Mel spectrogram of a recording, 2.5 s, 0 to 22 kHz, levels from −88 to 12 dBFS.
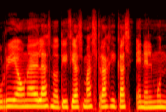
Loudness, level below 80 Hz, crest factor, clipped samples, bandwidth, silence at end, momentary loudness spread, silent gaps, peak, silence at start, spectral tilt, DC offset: -22 LUFS; -56 dBFS; 14 dB; under 0.1%; 12.5 kHz; 0 s; 4 LU; none; -6 dBFS; 0 s; -5.5 dB/octave; under 0.1%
